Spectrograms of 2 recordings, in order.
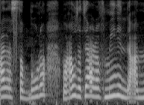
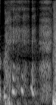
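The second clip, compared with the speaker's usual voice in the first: high giggle; 7 semitones higher, 4 dB quieter than usual. Real, not acted. Laughing at prank success.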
